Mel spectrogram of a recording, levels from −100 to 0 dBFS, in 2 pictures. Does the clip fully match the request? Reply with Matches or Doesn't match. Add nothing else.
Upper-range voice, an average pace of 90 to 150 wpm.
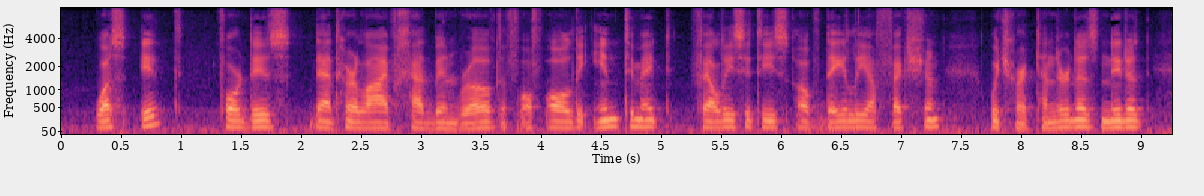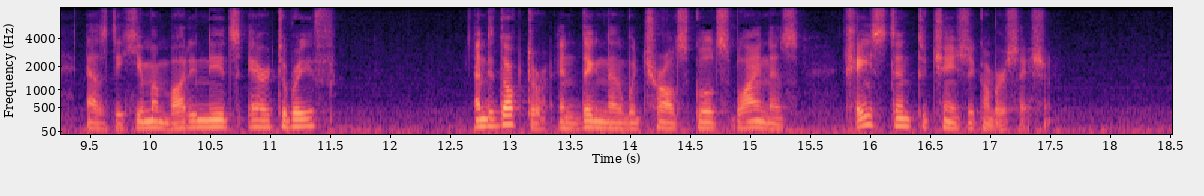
Doesn't match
